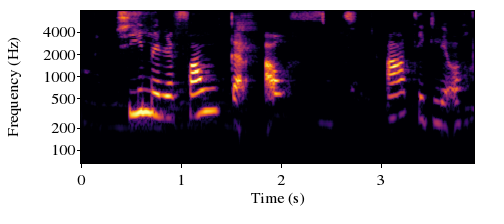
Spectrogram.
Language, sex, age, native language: Icelandic, female, 9, Icelandic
